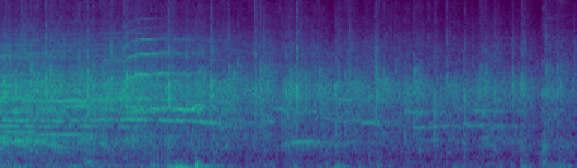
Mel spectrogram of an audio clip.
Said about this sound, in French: Donc je vais vous demander de raccompagner les projets, s'il vous plaît, avec un tonnerre d'applaudissements et beaucoup de bruit pour tous les projets, s'il vous plaît.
